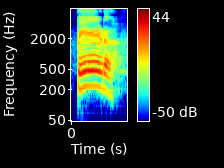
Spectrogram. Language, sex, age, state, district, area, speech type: Hindi, female, 60+, Madhya Pradesh, Gwalior, rural, read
